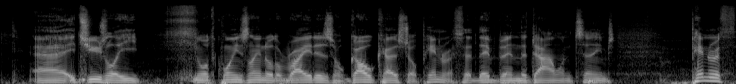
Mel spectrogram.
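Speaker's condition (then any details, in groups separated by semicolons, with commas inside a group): No condition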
